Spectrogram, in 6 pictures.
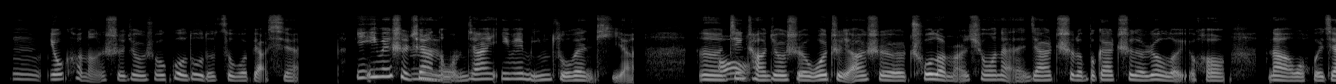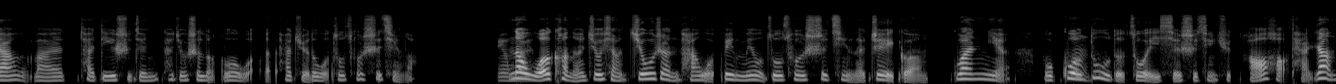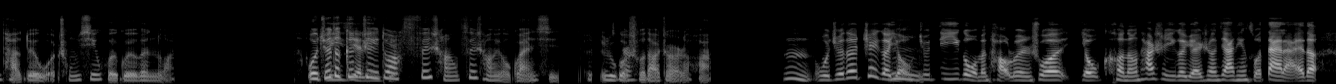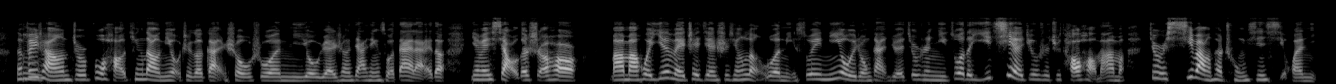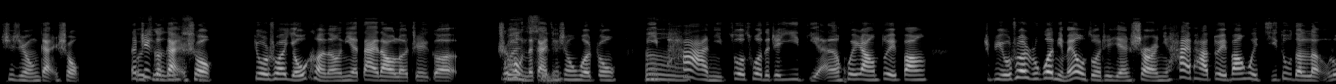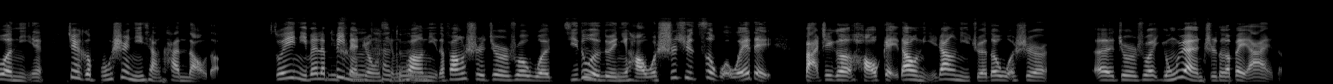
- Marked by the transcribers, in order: none
- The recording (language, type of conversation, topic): Chinese, advice, 你在对同事或家人设立界限时遇到哪些困难？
